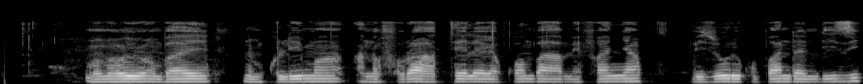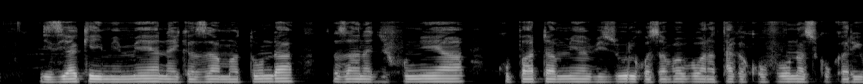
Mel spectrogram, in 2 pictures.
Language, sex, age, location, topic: Swahili, male, 50+, Wajir, agriculture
